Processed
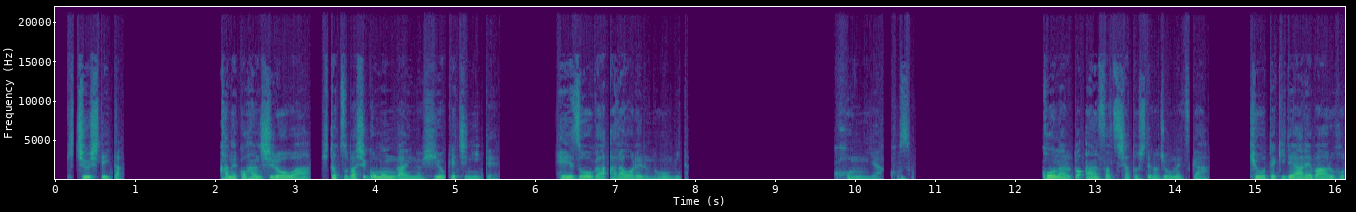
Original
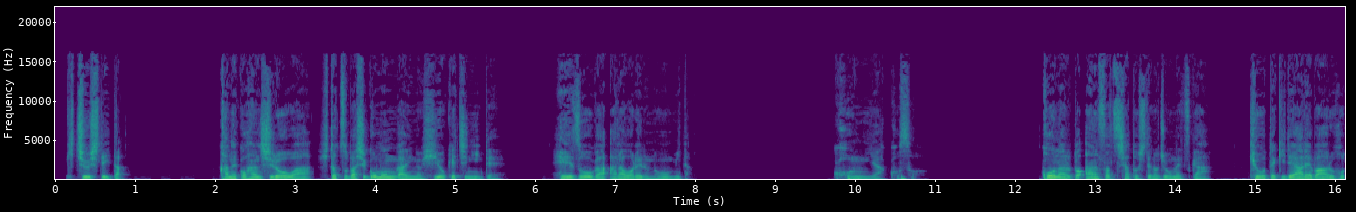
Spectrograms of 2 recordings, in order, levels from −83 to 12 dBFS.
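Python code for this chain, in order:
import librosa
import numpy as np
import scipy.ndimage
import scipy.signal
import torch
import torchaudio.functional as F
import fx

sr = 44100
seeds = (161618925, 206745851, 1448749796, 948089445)

y = fx.high_shelf(x, sr, hz=5100.0, db=8.5, at=(6.44, 7.18))
y = np.where(np.abs(y) >= 10.0 ** (-41.5 / 20.0), y, 0.0)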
